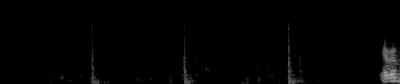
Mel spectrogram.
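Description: Three single keystrokes on a computer keyboard, about a second apart, as words are deleted from lines of code. A man's voice starts right at the end.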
